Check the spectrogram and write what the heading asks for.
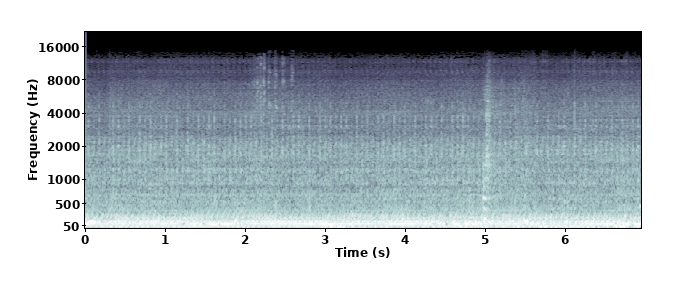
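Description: Small boat's engine idling with a steady low hum, and a single sharp click about five seconds in.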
